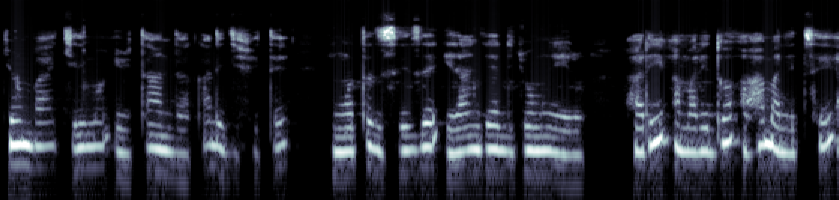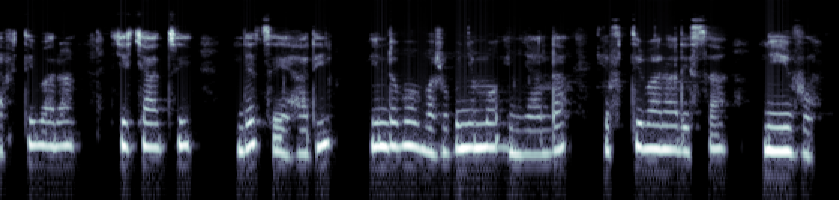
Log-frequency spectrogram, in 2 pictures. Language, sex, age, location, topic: Kinyarwanda, female, 36-49, Huye, health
